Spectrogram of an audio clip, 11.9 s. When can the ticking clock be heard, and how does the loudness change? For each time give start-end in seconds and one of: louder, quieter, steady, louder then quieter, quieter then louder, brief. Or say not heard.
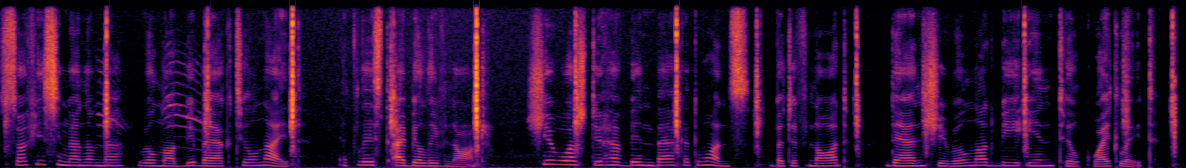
0.0-11.8 louder then quieter.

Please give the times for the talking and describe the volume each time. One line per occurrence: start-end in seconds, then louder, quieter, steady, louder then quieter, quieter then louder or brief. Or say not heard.
0.0-11.6 steady.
